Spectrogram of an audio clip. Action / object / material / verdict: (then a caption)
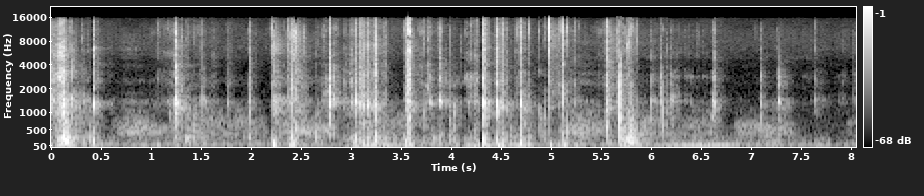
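scrape / bar of soap cut with a blade / soap / none. A solid green oval bar of dry soap, held in the hand, is carved with a craft blade that cuts grooves and shaves off chunks. Short, bright scraping and crisp crunching strokes come in a quick, irregular series, each with a papery, tearing edge and almost no ring after it. Between strokes there are soft, quiet stretches.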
